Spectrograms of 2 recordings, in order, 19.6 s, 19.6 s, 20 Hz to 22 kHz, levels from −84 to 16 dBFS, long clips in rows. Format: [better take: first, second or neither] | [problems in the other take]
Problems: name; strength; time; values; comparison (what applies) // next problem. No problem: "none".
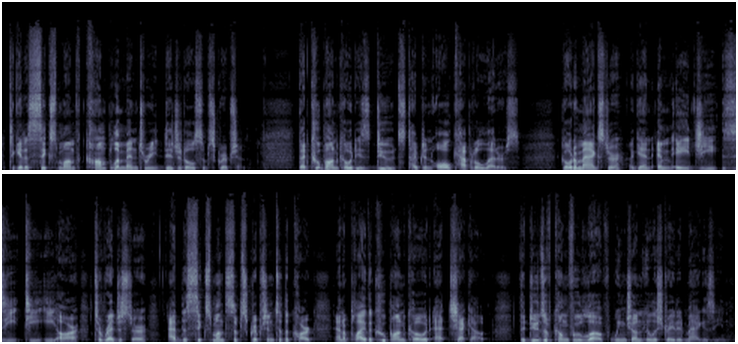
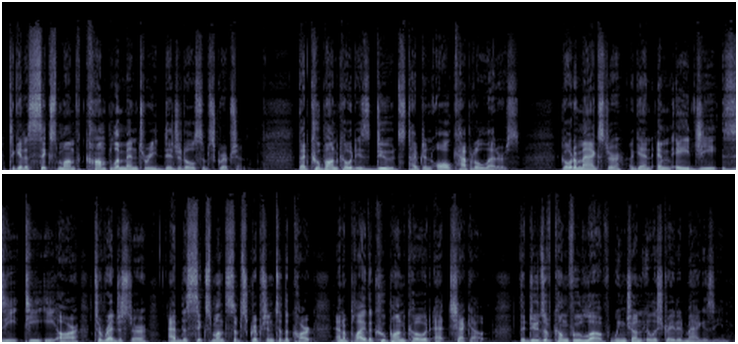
second | thin; very; fading below 300 Hz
